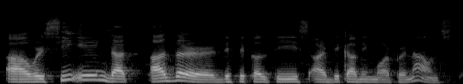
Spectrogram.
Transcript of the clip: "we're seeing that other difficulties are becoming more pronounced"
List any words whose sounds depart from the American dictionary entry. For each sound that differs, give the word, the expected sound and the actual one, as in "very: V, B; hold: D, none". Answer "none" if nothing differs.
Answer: difficulties: Z, S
